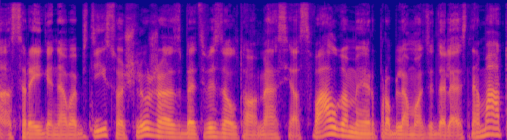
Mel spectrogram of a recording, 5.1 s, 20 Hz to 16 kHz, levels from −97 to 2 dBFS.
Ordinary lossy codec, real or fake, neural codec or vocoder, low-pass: AAC, 96 kbps; real; none; 14.4 kHz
